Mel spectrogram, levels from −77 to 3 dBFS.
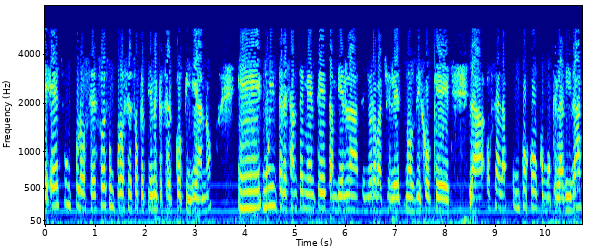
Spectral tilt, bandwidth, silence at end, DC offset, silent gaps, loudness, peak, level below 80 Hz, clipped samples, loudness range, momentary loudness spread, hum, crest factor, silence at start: -5 dB/octave; 6 kHz; 0 s; under 0.1%; none; -26 LUFS; -14 dBFS; -52 dBFS; under 0.1%; 1 LU; 6 LU; none; 12 dB; 0 s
